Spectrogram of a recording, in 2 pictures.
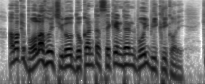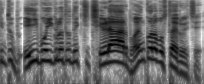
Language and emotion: Bengali, disgusted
